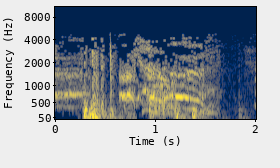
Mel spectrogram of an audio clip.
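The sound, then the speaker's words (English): A heavy bar drops into place to secure a closed gate, giving a few dull, heavy thumps and a slamming knock, with voices talking over them. “We've got the gate closed and barred.”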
